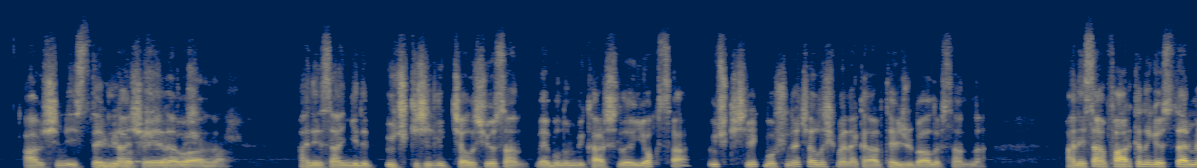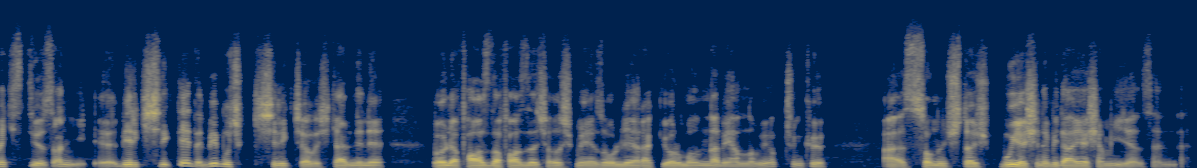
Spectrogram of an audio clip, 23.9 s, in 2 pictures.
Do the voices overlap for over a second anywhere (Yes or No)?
Yes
